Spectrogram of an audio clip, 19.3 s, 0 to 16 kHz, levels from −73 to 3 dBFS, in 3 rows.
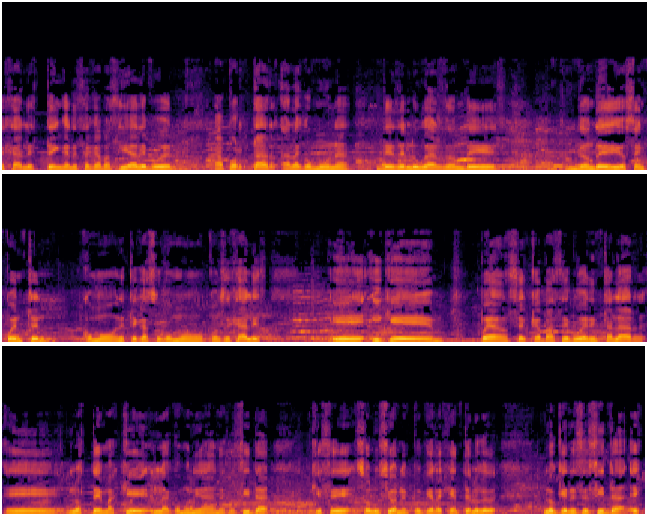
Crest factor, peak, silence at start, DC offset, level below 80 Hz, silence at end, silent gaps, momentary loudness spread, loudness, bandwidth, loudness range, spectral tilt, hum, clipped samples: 14 dB; 0 dBFS; 0 s; under 0.1%; -48 dBFS; 0 s; none; 9 LU; -15 LUFS; 11 kHz; 2 LU; -5.5 dB/octave; none; under 0.1%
